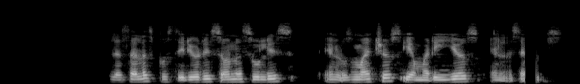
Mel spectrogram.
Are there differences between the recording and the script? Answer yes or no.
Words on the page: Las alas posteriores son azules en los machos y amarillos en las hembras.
no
